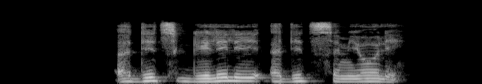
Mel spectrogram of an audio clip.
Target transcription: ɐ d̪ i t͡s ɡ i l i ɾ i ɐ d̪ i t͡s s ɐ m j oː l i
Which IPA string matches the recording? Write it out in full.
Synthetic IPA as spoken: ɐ d̪ i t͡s ɡ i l i l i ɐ d̪ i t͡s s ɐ m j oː l i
